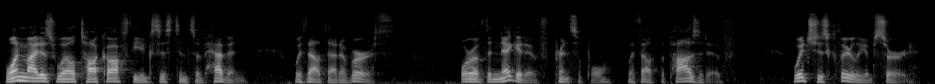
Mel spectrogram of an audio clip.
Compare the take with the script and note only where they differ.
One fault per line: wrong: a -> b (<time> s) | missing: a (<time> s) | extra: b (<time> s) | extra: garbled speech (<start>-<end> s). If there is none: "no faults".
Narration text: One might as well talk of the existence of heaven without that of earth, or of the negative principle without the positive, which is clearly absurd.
wrong: of -> off (1.1 s)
